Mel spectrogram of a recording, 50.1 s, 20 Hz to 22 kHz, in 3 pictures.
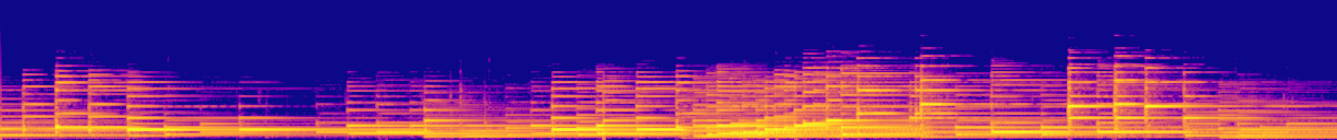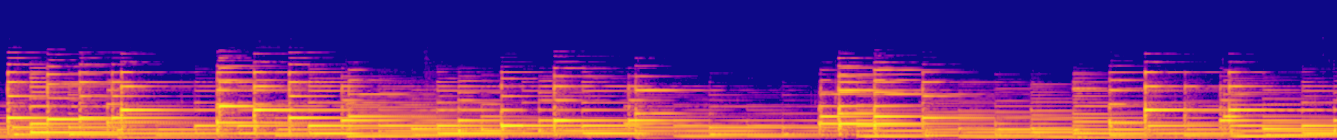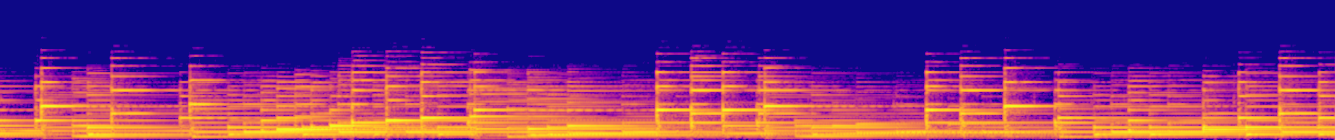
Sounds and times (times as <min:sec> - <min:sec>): Music: 0:00.0 - 0:50.1.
